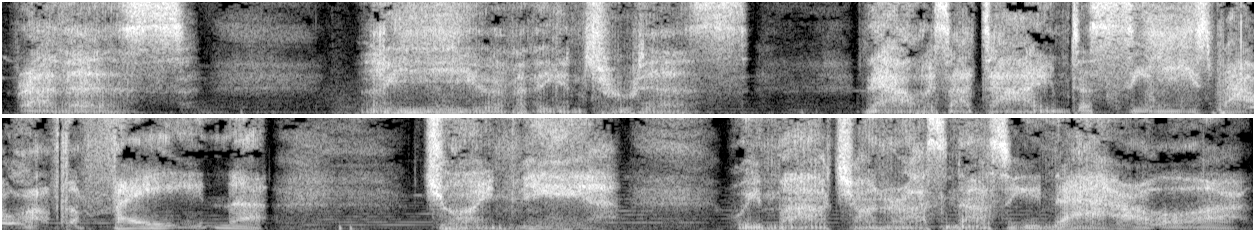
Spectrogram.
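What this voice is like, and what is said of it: Raspy character voice. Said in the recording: “a raspy voice calls out”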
